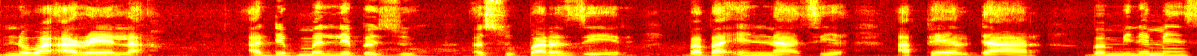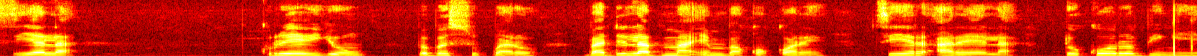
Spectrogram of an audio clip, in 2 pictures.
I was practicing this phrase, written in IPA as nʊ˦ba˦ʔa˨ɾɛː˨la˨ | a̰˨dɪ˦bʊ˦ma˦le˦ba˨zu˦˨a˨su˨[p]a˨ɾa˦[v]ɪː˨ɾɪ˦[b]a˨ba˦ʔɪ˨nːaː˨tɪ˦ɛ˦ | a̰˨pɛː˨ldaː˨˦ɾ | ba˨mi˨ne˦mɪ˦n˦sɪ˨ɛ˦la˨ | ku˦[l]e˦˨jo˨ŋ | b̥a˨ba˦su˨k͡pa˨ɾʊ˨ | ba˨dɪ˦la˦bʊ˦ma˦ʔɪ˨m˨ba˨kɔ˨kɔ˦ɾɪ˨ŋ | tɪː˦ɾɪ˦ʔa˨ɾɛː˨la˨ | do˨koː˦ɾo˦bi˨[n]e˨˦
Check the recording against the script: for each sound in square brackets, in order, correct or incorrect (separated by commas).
incorrect, incorrect, correct, incorrect, incorrect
